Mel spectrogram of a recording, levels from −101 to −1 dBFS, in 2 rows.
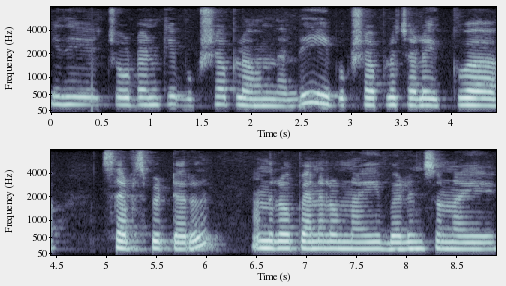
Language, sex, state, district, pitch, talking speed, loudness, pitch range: Telugu, female, Andhra Pradesh, Srikakulam, 200 Hz, 120 wpm, -20 LUFS, 190-215 Hz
